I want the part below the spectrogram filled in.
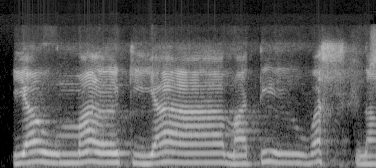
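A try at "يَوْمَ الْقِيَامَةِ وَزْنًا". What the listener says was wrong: Jangan yaumal qiyamati, tinya pendek. Yaumal qiyamati wa, mati wa, mati wa. Jadi Quran itu kadang-kadang gitu tuh. Jadi dari satu huruf ke huruf lain agak nyambung.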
